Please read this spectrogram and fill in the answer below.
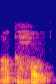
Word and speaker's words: alcoholic: Again, the second one here, alcohol, alcohol, alcoholic, alcohol or alcoholic drink. That suffix here changes the position of the stress.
